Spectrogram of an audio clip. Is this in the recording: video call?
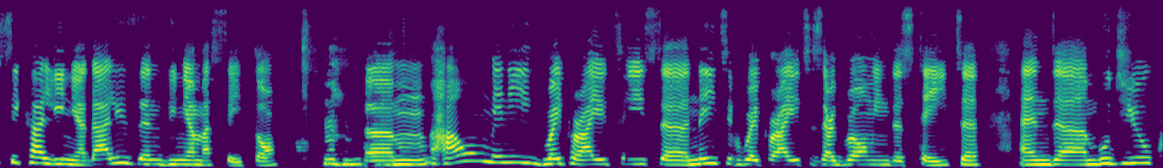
yes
